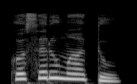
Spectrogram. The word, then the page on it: ಕುಸುರಿಮಾತು: kusuri mātu; kannada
